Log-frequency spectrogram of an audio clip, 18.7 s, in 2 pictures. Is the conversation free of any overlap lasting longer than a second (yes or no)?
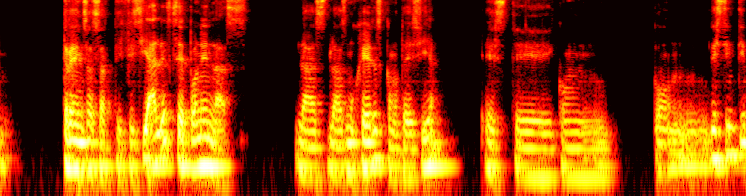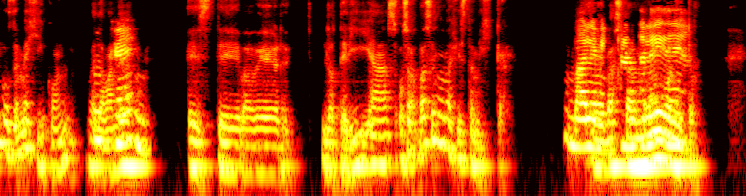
no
